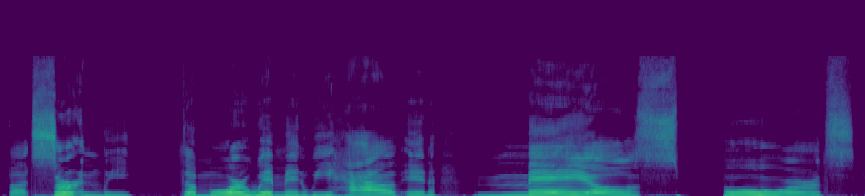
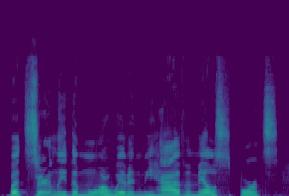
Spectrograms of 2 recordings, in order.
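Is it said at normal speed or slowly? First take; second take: slowly; normal speed. First: It is read more slowly. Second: It is read at a normal pace.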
